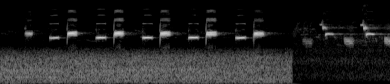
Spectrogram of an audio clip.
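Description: Great tit singing bright two-note 'tea-cher' phrases, high then slightly lower, repeated briskly about six times over a low rumble, then a few different high notes.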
